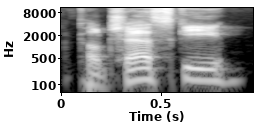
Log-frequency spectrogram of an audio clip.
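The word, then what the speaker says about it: Palczewski: proven depth I think peski that's how you pronounce his name I always screw it up or Frank crumb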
